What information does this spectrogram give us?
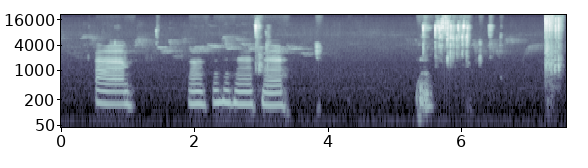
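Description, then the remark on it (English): Voices speak briefly during a tabletop game, then five dice clatter across a hard table in a short rattling burst, followed by one more sharp clack a moment later. “You'll roll five dice, basically.”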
